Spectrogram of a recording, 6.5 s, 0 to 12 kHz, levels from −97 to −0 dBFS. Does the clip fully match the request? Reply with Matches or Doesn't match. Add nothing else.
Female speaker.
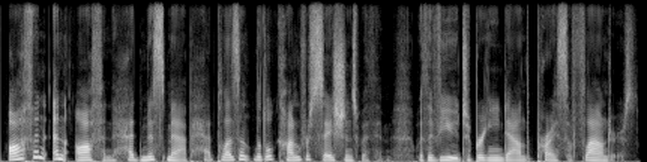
Matches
